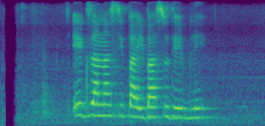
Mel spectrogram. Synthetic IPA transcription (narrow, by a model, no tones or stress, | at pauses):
ek̚d͡zʌnasipaibasud̪ebile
